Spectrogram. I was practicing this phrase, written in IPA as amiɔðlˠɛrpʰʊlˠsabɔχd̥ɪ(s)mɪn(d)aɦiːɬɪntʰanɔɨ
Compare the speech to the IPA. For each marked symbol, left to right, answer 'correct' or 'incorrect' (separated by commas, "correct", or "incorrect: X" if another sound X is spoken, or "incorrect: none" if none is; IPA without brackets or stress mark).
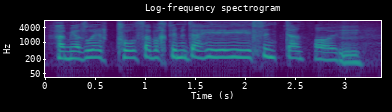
incorrect: none, correct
